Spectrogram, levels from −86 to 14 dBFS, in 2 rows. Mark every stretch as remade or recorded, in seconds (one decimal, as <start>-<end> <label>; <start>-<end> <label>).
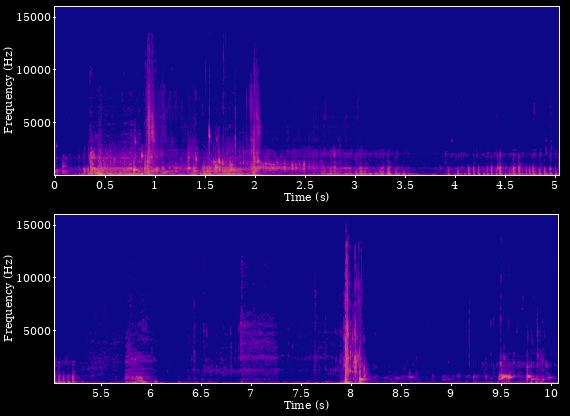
0.0-0.9 recorded; 0.9-1.4 remade; 1.4-1.9 recorded; 1.9-3.8 remade; 3.8-10.1 recorded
